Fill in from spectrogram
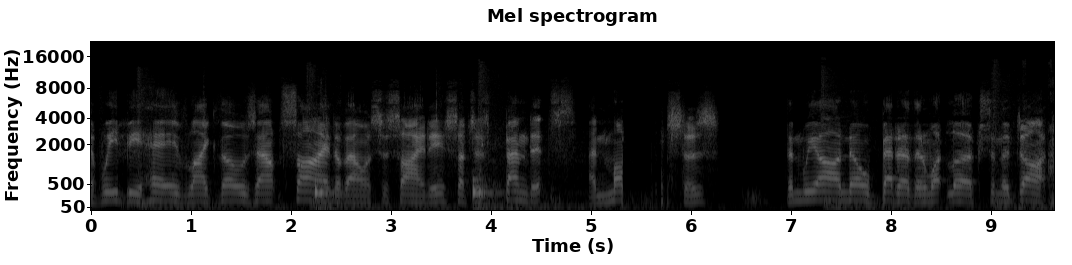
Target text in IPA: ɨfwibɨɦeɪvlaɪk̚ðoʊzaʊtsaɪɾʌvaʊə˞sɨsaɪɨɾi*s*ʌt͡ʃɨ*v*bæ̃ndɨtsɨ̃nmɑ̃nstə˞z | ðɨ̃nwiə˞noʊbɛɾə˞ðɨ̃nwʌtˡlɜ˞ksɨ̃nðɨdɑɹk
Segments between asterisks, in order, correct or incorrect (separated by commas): correct, incorrect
